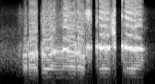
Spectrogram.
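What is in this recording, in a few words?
longitudinal swing, Russian; Mi-8MT; DCS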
